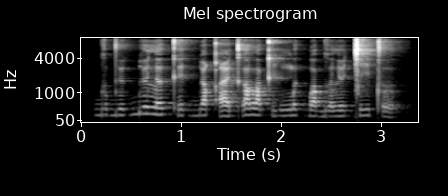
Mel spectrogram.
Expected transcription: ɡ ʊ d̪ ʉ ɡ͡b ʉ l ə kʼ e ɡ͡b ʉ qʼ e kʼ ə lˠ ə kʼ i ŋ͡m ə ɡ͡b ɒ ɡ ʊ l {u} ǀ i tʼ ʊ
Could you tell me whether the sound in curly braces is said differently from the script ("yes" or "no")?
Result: yes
